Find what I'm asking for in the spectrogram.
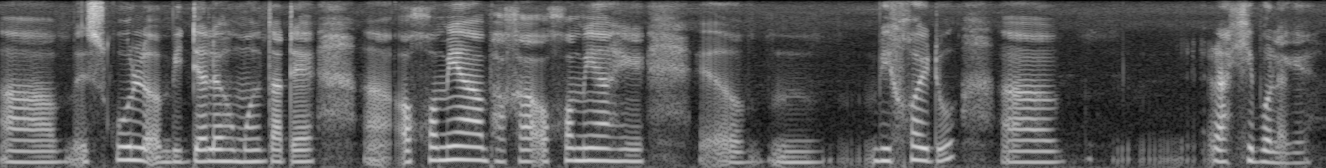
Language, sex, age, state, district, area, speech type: Assamese, female, 18-30, Assam, Jorhat, urban, spontaneous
